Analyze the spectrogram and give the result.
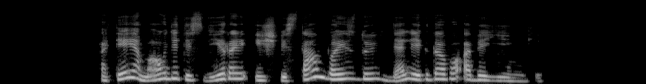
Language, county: Lithuanian, Šiauliai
